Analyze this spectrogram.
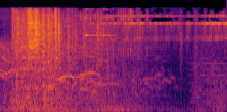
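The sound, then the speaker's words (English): A robot's head shakes and blows off in a loud rattling, crashing burst. The harsh noise is strongest at the start, then thins into a fading clatter and hiss over about two seconds. “the head just starts shaking and completely explodes off the robot”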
